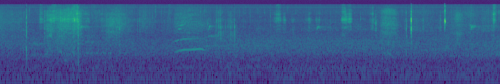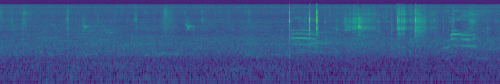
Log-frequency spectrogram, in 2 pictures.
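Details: Unwell cat, known as the rolling cat, that cannot eat, giving a few short harmonic meows spaced across the recording, one near the start and a couple near the end, over steady outdoor background noise with scattered clicks and taps.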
